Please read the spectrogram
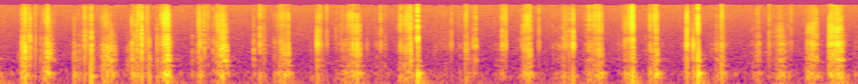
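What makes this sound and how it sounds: Two metal pins scratch the sides and top of a black foam microphone windscreen, making a rapid series of short, soft, scratchy patters. Each stroke is a brief, dry burst centered in the low-mid range with little high content, and the bursts fall in a steady, uneven rhythm.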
